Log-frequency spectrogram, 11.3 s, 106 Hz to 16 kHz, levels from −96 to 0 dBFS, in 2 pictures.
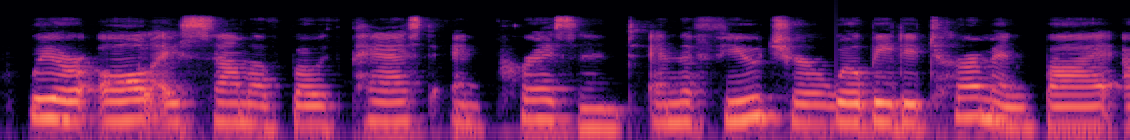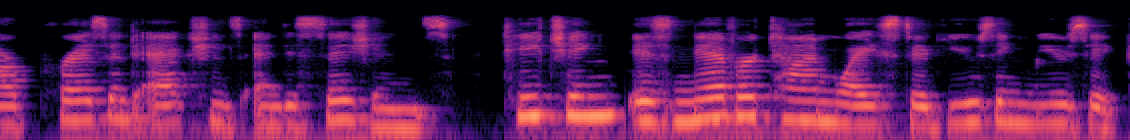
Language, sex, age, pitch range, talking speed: English, female, 50-69, 180-220 Hz, 155 wpm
